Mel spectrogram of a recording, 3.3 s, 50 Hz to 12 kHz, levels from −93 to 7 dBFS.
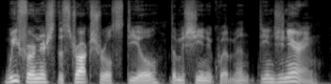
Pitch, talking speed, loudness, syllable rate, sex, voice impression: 115 Hz, 180 wpm, -21 LUFS, 6.4 syllables/s, male, masculine, adult-like, slightly clear, slightly refreshing, slightly sincere, friendly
